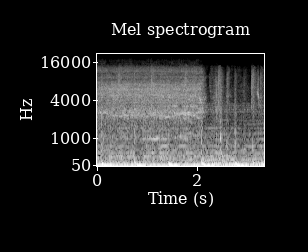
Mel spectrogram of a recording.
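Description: Small screwdriver, slightly magnetized, driving the main case screws back into a Spartan Ghost/Go camera after a button replacement: a steady run of close ratcheting clicks with a few sharper ticks near the end.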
